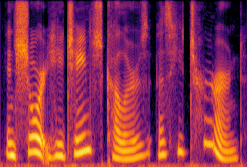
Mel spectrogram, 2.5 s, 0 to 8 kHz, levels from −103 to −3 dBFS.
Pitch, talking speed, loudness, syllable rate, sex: 230 Hz, 195 wpm, -18 LUFS, 4.7 syllables/s, female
